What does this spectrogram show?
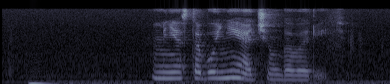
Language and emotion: Russian, sad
